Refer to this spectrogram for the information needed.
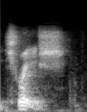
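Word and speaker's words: Trayche: And that is Trash. And just to spell that, it's T-R-A-Y-C-H-E, Trash.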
